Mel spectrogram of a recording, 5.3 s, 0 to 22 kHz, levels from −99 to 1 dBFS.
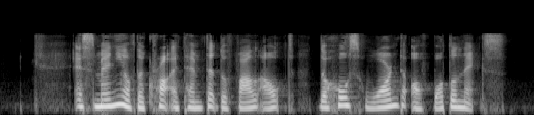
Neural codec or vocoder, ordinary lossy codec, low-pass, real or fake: none; AAC, 48 kbps; 7.2 kHz; real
